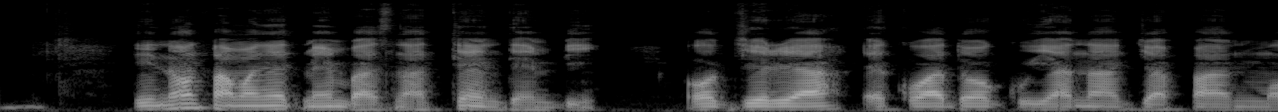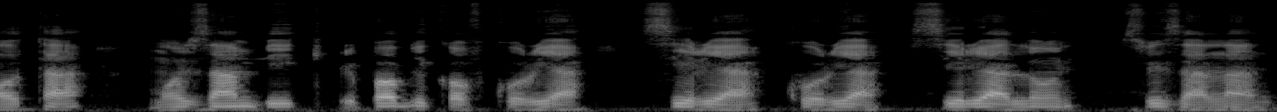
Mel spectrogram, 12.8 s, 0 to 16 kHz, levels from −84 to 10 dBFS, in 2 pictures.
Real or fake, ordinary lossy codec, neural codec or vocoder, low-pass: fake; none; vocoder, 44.1 kHz, 128 mel bands every 256 samples, BigVGAN v2; 14.4 kHz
